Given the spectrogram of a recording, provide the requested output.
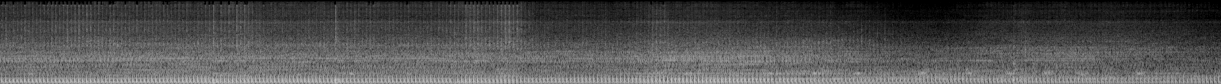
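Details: Craftsman LT1000 riding mower just after Briggs & Stratton engine transplant, first start on choke and driving around yard: even chug at steady mid pace, no misfires or knocking; smoke is spilled oil on exhaust; sixth gear won't engage.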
